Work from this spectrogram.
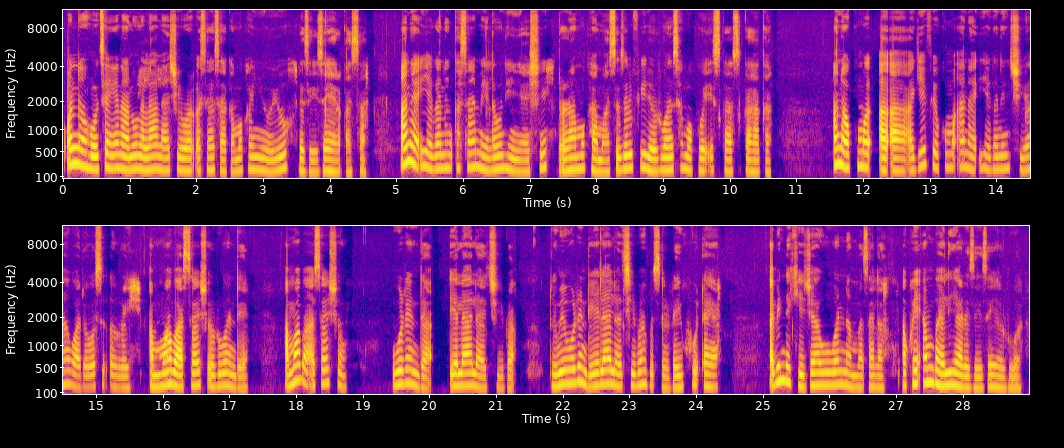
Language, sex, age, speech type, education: Hausa, female, 46-60, spontaneous, tertiary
